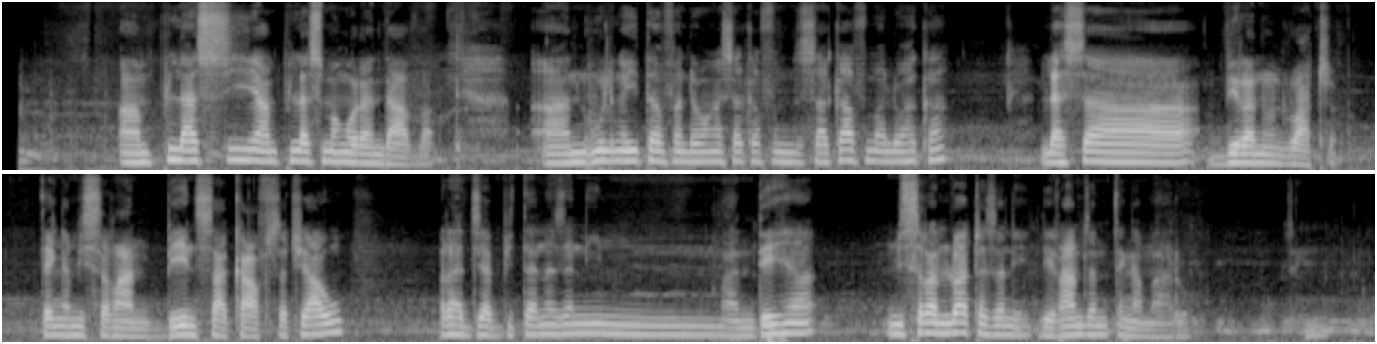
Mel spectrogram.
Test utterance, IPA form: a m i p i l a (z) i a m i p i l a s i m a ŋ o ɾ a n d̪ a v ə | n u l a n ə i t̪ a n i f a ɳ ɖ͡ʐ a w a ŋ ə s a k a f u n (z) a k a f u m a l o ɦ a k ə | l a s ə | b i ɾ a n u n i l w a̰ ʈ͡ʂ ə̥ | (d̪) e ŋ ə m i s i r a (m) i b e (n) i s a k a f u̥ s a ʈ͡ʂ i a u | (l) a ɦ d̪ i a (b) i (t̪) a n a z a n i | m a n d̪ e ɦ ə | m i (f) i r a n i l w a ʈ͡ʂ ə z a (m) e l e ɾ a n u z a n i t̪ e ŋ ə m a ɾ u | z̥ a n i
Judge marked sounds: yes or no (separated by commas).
no, no, no, no, yes, no, yes, yes, no, no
